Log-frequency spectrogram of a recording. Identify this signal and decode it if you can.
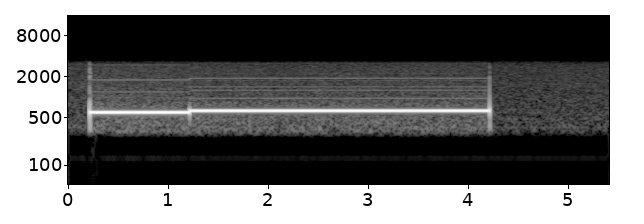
Two-tone page, heard as a one-second tone, then a three-second tone, about 600 then 640 Hz. It is heard from 0.2 to 4.2 s.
